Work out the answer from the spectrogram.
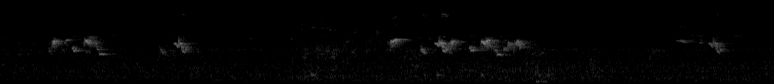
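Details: Red-whiskered bulbul singing as a decoy during bulbul trapping, 7 September 2018: short bright warbled phrases around mid-high pitch, grouped in bursts of two to four notes with quiet gaps between.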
